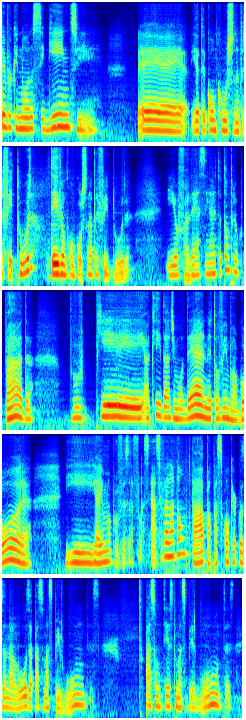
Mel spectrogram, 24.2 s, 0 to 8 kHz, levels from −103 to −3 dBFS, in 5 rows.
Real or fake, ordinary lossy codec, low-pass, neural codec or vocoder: fake; none; none; codec, 16 kHz, 0.5 kbps, X-Codec, HuBERT features, trained on LibriSpeech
